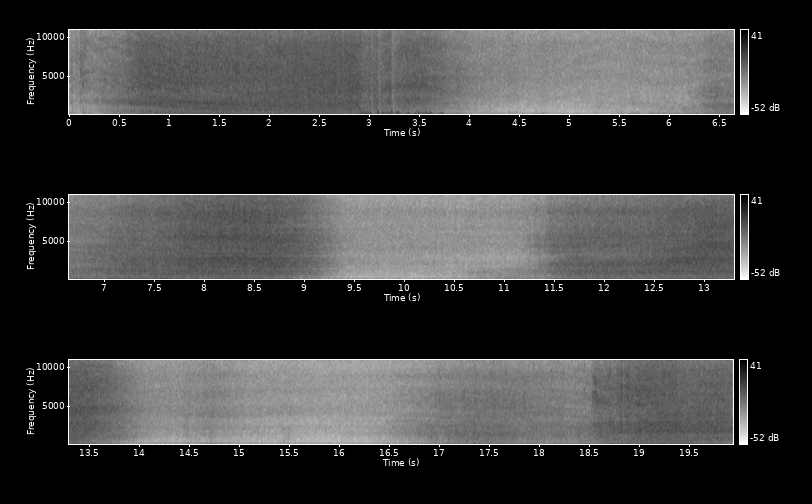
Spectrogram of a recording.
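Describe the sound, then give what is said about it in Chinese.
Ocean waves break on the shore at Yalong Bay at night in a steady cycle, each broad rushing swell rising and then fading to a softer hiss, about four surges across the stretch, with no voices. “最后给大家听一下海浪声吧，也许会很助眠。”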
